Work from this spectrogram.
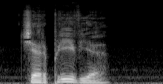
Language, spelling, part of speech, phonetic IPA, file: Polish, cierpliwie, adverb, [t͡ɕɛrˈplʲivʲjɛ], Pl-cierpliwie.ogg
